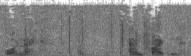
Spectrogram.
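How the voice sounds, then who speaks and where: An actor playing a young condemned prisoner in an old radio drama, halting, tremulous and despairing. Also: male voice, medium pitch, wildly swooping pitch, music in the background. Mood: frightened. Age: young adult. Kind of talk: 1930s-40s radio drama acting. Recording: noisy, muffled old radio recording.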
